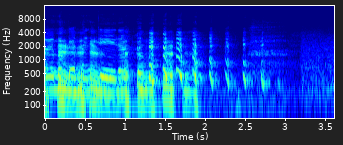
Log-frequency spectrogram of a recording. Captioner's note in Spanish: Risas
